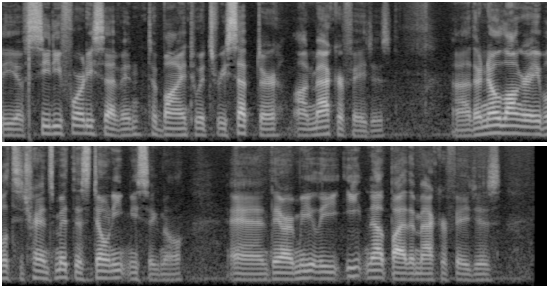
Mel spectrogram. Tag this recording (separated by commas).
Speech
